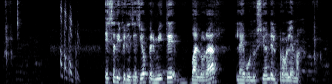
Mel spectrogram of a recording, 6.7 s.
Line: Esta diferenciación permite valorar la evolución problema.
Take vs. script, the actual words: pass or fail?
fail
